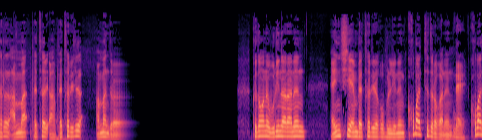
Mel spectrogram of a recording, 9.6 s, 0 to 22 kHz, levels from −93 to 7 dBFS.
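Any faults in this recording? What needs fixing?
From 2.29 s to 4.78 s a long network dropout cuts the speech: the last sound is held as a fading buzz, then about 2.1 s of near-silence, and roughly 2.5 s of speech is lost, likely from lost packets. A spectrogram shows a smeared, decaying band then a blank gap, while the waveform flattens. Forward error correction or a deeper jitter buffer would help prevent it.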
